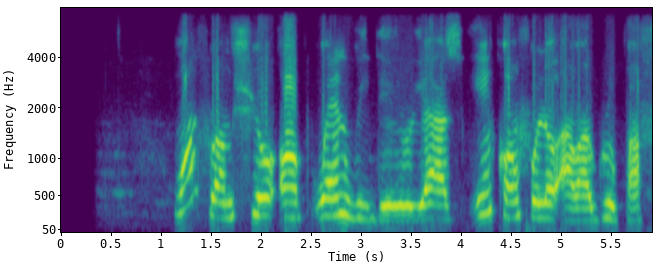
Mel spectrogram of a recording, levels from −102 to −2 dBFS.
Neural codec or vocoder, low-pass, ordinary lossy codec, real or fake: none; 7.2 kHz; none; real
